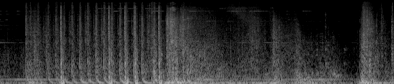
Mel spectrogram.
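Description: Rapid bursts of weapon fire with a video game elimination effect, dense repeated shots carrying on loud and close for several seconds with a brief heavier hit near the end.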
